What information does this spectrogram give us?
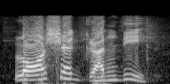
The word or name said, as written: Lorcha Grandi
